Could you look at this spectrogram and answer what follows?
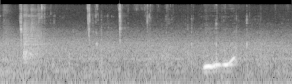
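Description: Eating sounds: a short wet squish as food is picked up by hand near the start, then soft chewing and mouth clicks. About four seconds in comes a brief closed-mouth "mmm" hum that rises in pitch at the end, the loudest sound here.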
